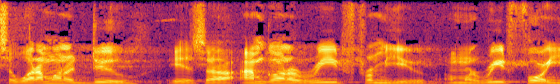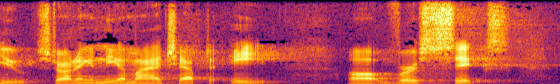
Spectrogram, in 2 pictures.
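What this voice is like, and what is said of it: American Southern accent. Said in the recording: “If you didn't catch my accent, I grew up in the South. I'm a South Carolina boy ... I throw a few Southern words like y'all and ain't”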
